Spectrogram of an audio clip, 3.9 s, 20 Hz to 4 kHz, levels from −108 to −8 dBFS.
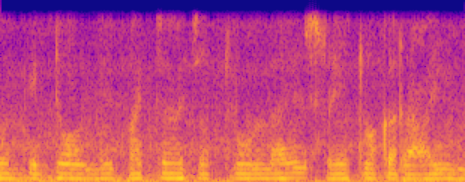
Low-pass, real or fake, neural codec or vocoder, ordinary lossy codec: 3.6 kHz; fake; codec, 24 kHz, 3 kbps, HILCodec; none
